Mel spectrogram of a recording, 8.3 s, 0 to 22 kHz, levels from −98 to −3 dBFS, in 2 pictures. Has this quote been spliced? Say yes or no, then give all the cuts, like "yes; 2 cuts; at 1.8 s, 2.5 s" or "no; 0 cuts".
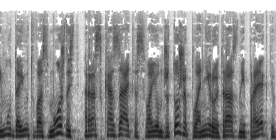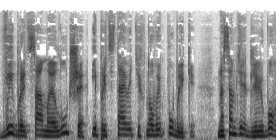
yes; 3 cuts; at 1.2 s, 2.5 s, 5.5 s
